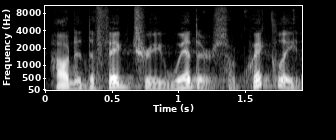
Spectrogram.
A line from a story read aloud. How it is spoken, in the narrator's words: they asked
